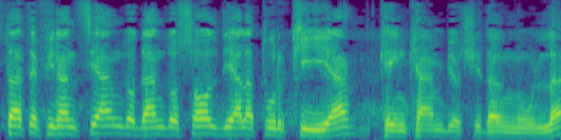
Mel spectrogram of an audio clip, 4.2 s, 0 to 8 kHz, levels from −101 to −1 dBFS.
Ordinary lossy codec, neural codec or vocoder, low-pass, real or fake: none; none; none; real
